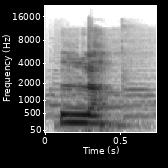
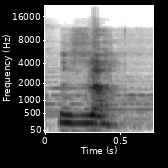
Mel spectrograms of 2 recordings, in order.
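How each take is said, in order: Both takes have the same delivery.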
